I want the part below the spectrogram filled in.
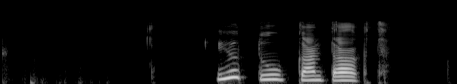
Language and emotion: Russian, neutral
